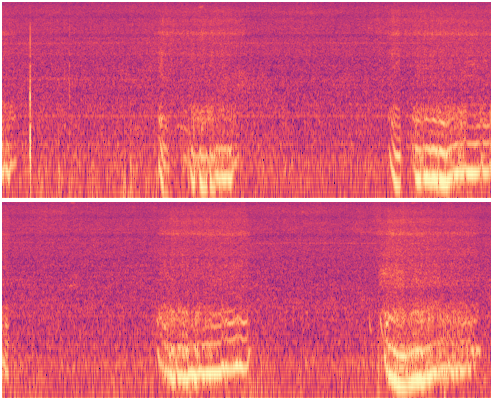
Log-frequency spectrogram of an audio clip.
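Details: Sleeping house cat Fuzzy, seemingly dreaming, gives a loud snore: four low, buzzy, harmonic breaths roughly every three to four seconds, each starting with a short downward swoop before a steady drone, separated by near silence in a small room.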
